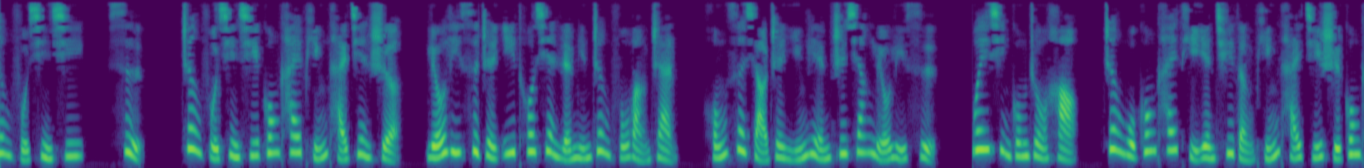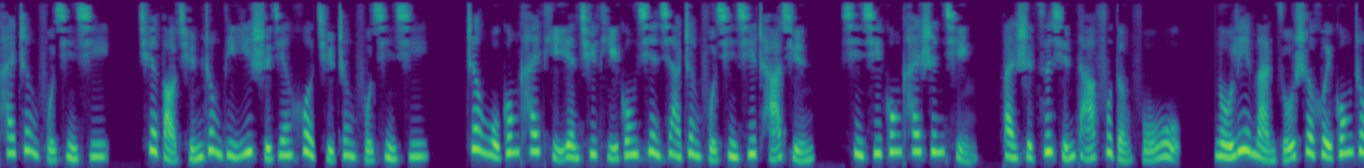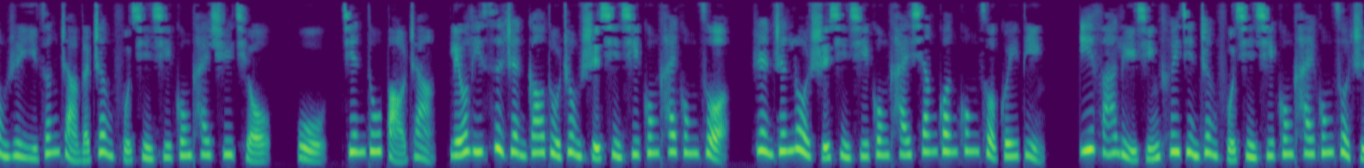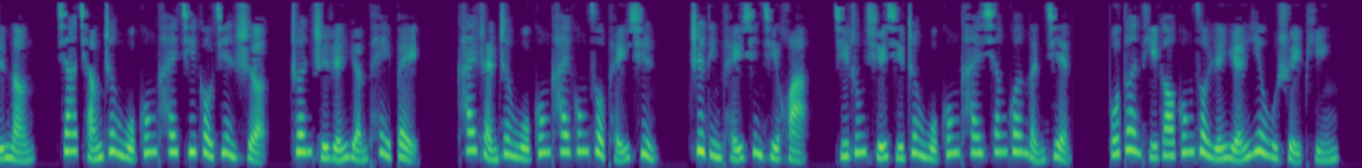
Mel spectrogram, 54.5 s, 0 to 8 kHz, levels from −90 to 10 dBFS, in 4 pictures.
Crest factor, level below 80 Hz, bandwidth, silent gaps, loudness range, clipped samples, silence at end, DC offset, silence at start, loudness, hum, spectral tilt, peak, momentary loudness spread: 16 dB; -74 dBFS; 7.6 kHz; 1.48-1.79 s, 9.41-9.71 s, 17.97-18.28 s, 25.49-25.77 s, 31.68-31.73 s, 37.77-38.06 s, 45.15-45.47 s, 51.66-51.98 s; 3 LU; under 0.1%; 0.25 s; under 0.1%; 0 s; -18 LUFS; none; -5 dB/octave; 0 dBFS; 8 LU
